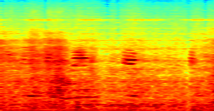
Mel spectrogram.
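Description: A pause between spoken sentences: faint room tone with a low steady hum and a few faint traces of a distant voice.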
